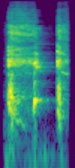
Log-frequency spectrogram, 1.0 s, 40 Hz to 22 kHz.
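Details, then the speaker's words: Three quick, harsh cough bursts in close succession from an adult at week 4 of a persistent cough unrelieved by cold medicines, lozenges, Vicks or steam. "to be so clear that this cough, I'm on week 4, is no fucking joke. And nobody can give me a way to make it stop."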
